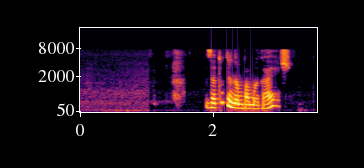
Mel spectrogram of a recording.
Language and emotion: Russian, positive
